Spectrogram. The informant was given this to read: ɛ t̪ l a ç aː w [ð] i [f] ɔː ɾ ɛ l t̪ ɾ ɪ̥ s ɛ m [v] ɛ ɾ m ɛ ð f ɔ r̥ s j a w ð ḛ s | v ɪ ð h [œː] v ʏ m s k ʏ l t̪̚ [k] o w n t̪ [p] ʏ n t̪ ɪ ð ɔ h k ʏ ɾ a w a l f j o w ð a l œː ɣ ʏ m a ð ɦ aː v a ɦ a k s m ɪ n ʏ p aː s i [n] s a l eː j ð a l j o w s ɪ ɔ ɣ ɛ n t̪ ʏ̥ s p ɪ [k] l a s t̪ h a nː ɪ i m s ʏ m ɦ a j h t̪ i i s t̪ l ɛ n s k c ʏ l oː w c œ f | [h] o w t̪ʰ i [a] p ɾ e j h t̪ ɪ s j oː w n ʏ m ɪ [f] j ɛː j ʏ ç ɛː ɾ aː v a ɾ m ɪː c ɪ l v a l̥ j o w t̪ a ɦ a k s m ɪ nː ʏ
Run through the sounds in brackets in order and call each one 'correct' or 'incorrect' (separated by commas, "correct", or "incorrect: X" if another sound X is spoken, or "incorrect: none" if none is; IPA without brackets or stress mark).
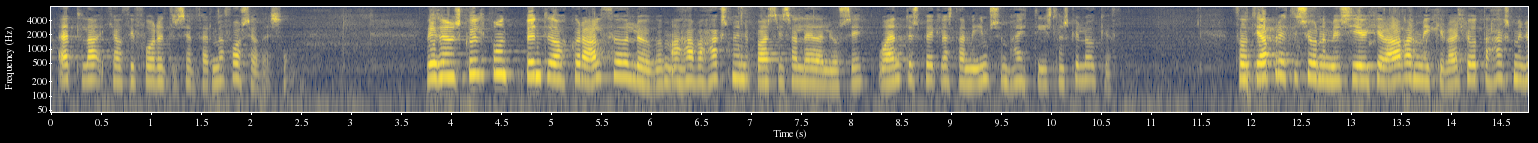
incorrect: θ, correct, incorrect: f, incorrect: œ, incorrect: p, correct, correct, correct, incorrect: θ, correct, incorrect: s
